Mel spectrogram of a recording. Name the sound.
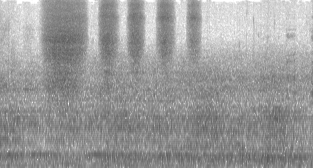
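airplane flying overhead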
